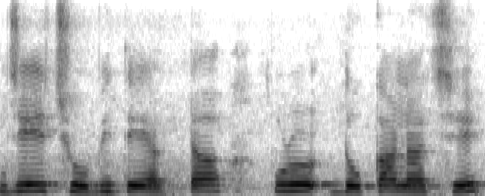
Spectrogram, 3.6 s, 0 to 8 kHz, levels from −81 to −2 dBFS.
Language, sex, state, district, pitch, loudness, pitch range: Bengali, female, West Bengal, Malda, 245 Hz, -14 LUFS, 235-260 Hz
